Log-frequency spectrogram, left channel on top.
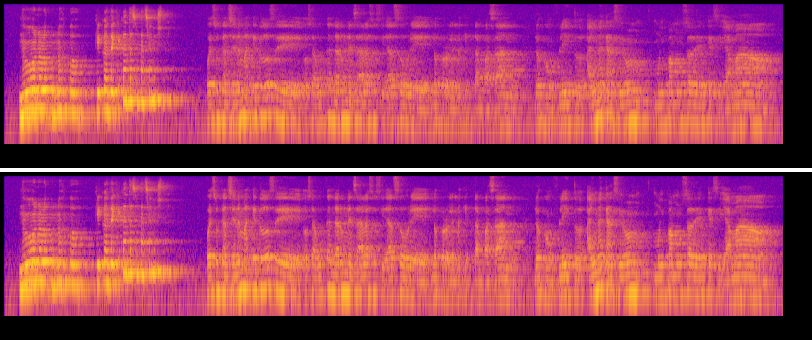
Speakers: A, on the left; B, on the right.
A: No, no lo conozco. ¿Qué, can- ¿de qué canta sus canciones?
B: Pues sus canciones más que todo se, o sea, buscan dar un mensaje a la sociedad sobre los problemas que están pasando, los conflictos. Hay una canción muy famosa de él que se llama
